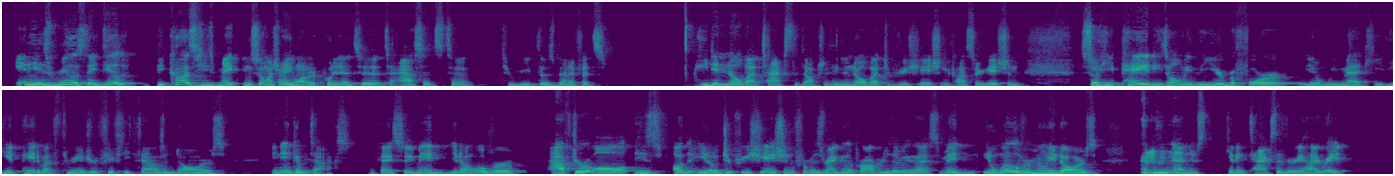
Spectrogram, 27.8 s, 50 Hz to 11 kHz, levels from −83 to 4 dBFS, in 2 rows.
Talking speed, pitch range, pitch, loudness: 210 wpm, 140-185 Hz, 160 Hz, -29 LUFS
